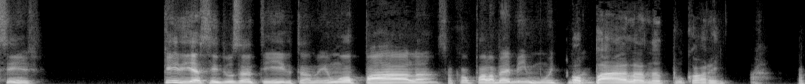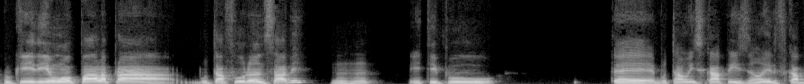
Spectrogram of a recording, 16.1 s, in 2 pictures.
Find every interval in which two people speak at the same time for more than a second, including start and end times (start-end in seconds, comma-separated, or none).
none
